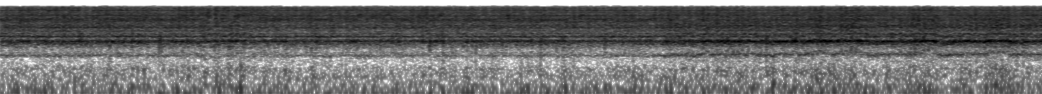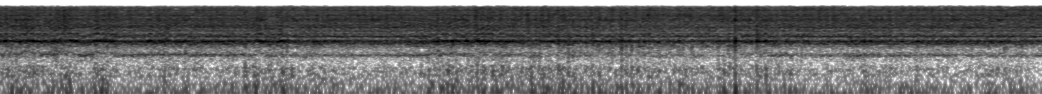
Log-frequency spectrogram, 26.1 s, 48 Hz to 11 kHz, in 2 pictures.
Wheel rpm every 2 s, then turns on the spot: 110, 120, 120, 120, 110, 120, 120, 110, 110, 110, 110, 120, 120.
none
